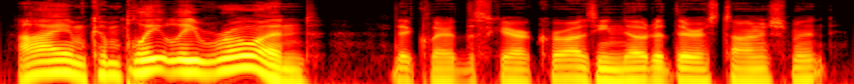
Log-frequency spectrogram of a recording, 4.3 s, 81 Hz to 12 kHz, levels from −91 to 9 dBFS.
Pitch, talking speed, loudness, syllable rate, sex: 125 Hz, 170 wpm, -18 LUFS, 6.5 syllables/s, male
